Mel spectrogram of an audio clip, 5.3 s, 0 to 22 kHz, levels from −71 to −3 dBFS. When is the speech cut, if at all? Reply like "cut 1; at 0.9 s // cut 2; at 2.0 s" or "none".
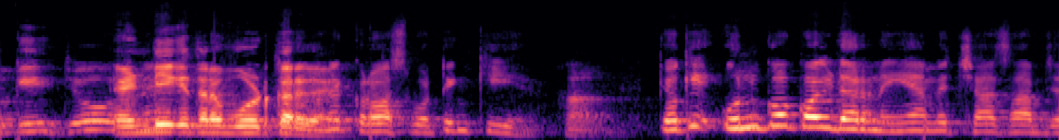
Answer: none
